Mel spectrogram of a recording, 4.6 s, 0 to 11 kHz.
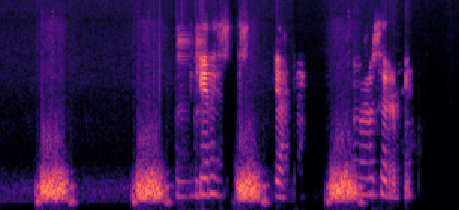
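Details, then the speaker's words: Heartbeats at about 62 a minute, each followed by a high-pitched blowing early diastolic murmur heard at the heart base, louder with the patient sitting forward in forced inspiration; aortic regurgitation murmur, in a rheumatic fever context. "ecogida acción aórtica se va a caracterizar esta va por un soplo diastólica temprano que se va a escuchar en la base del corazón"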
